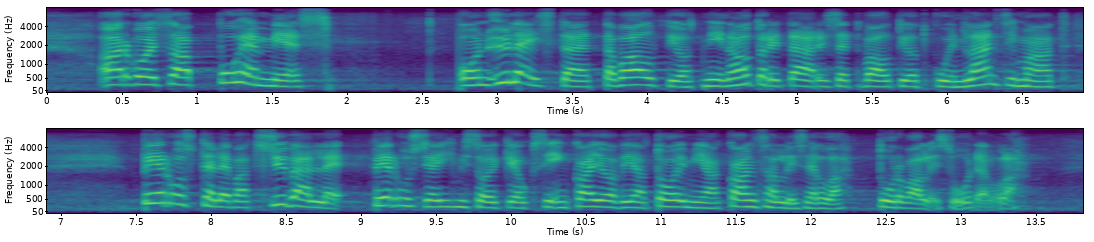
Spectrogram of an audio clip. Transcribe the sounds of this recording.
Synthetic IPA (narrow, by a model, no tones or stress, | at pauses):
ʔɑrʋo̞jsɑpuhe̞mːies | ʔo̞nyleist̪æet̪ːæʋɑlt̪io̞t̪niːnɑwt̪o̞ɾit̪æːɾise̞t̪ʋɑlt̪io̞t̪kuinlænsimɑːt̪ | pe̞rust̪e̞le̞ʋɑt̪syʋælːepe̞rusjɑihmiso̞jke̞uksiːŋkɑjoʋiɑt̪o̞imiɑkɑnsɑlːise̞lːɑt̪urʋɑlːḭsṵːdḛlːɑ̰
